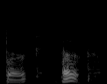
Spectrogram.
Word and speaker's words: Burke: And Burke and Tui are the other ones that I would have pronounced it Bork, as in Ray Bork, but he pronounced it Burke.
